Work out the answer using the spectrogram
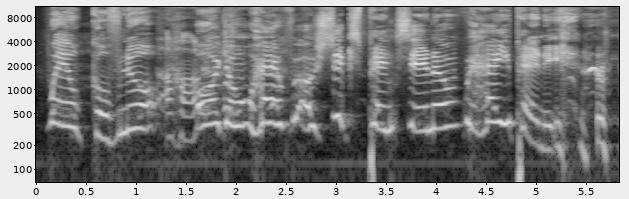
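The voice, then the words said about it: Put-on English accent. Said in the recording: “I don't do a very good English accent. ... That was really good.”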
